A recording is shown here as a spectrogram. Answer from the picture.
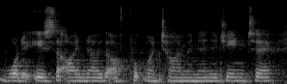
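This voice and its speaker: With a fairly low pitch, a woman's voice comes through noticeable background noise. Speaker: hairdresser and educator. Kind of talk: interview.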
